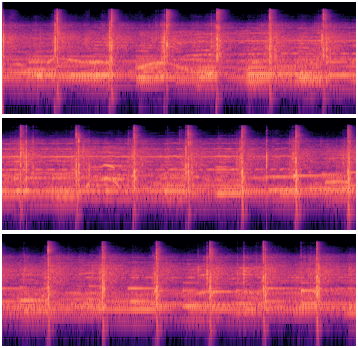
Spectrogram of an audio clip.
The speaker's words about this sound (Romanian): Hai să aplaudăm lui încă o dată.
